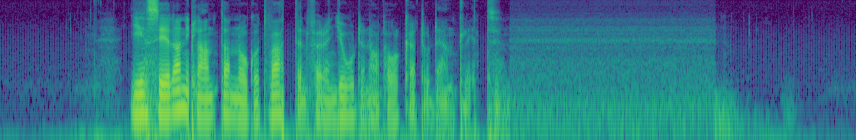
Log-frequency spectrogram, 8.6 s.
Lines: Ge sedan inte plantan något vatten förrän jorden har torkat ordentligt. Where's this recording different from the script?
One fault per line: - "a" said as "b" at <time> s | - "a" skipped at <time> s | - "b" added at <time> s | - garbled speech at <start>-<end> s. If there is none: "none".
- "inte" skipped at 1.9 s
